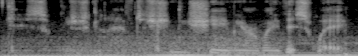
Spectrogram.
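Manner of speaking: hushed sneaking whisper. Real, not acted. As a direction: whisper so it won't hear. Sneaking past a monster.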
